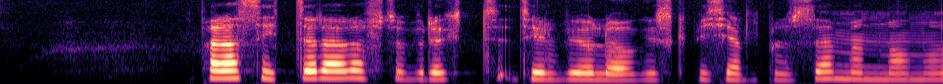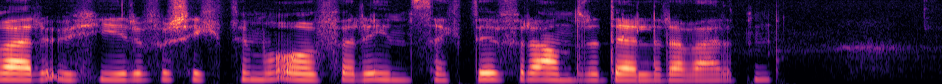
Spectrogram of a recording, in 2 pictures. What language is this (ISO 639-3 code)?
nor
